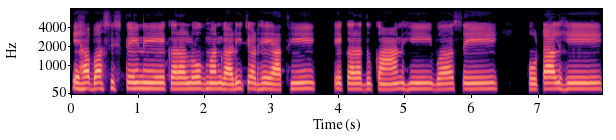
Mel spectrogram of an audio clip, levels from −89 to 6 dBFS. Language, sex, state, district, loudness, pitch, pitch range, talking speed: Chhattisgarhi, female, Chhattisgarh, Jashpur, -15 LUFS, 200 Hz, 195-205 Hz, 135 wpm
